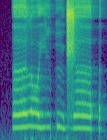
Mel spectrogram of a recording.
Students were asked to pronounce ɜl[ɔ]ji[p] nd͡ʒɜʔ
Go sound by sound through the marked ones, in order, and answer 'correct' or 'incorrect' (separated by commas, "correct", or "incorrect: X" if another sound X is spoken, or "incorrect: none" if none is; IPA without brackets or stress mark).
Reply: correct, correct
